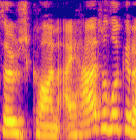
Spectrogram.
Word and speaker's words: Tsojcanth: So, Igwilv was first introduced in Gary Gygax's The Lost Caverns of Sojcon. And Travis and Lewin have some of my notes before them, so they might notice that it's spelled... T-S-O-J-C-A-N-T-H, and it's pronounced Sojcon.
